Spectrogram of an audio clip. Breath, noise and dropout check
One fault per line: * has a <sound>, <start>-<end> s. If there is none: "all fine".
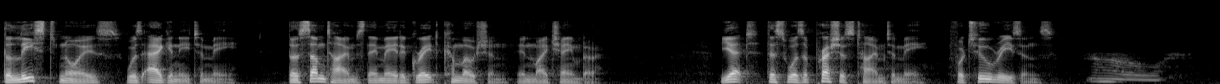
* has a sigh, 10.8-11.9 s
